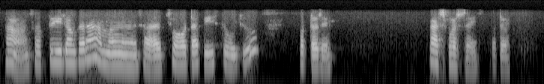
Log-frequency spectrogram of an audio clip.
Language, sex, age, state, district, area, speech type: Odia, female, 60+, Odisha, Gajapati, rural, conversation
